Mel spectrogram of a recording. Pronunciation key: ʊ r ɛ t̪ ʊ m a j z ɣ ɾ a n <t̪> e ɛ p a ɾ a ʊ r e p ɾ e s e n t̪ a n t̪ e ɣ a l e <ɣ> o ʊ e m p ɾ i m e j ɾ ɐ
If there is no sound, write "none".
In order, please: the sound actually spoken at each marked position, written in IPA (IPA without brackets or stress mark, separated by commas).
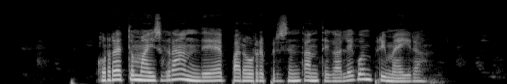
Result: d̪, ɣ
